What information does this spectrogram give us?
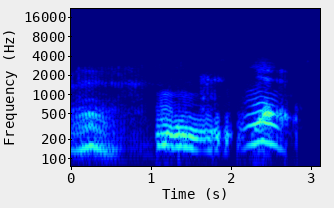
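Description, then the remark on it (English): A voice imitates a cat's purr in three loud bursts of throaty rumbling, with a brief pause between each, the last rising slightly before trailing off. “Let me know if you need that purr.”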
